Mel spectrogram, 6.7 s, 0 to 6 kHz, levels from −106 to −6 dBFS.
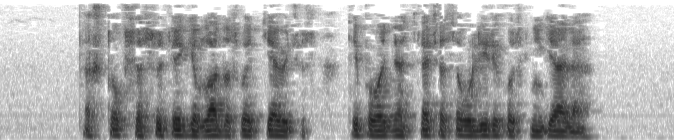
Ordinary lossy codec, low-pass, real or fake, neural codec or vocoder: MP3, 24 kbps; 5.4 kHz; real; none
